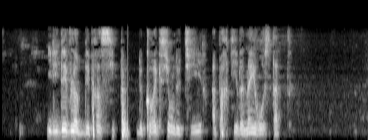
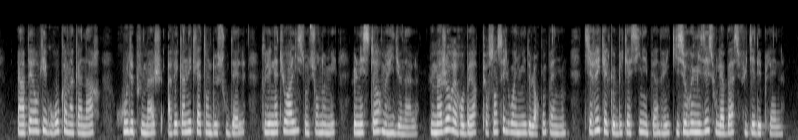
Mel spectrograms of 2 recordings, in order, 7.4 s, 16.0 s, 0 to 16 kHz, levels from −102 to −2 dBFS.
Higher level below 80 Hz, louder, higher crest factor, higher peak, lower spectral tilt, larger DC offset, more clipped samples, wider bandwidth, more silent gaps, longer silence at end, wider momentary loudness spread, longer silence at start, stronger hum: first, -60 dBFS vs -70 dBFS; first, -18 LUFS vs -27 LUFS; about the same, 18 dB vs 14 dB; first, -2 dBFS vs -12 dBFS; second, -3.5 dB/octave vs -5 dB/octave; neither; neither; about the same, 7.6 kHz vs 8 kHz; neither; first, 1.55 s vs 0.3 s; about the same, 11 LU vs 10 LU; first, 0.95 s vs 0.35 s; neither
